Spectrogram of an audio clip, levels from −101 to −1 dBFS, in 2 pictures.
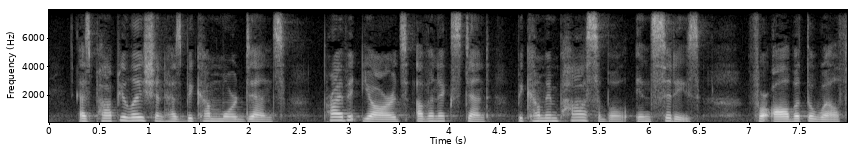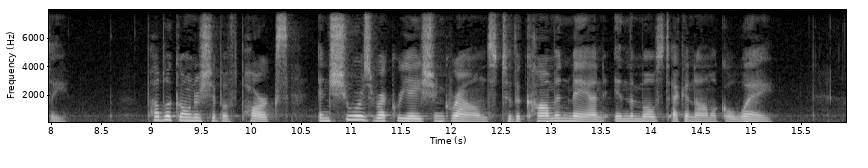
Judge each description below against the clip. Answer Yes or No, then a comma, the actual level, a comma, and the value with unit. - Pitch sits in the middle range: Yes, medium, 175 Hz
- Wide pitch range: No, average, 3.5 semitones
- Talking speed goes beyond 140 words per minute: No, slow, 135 wpm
